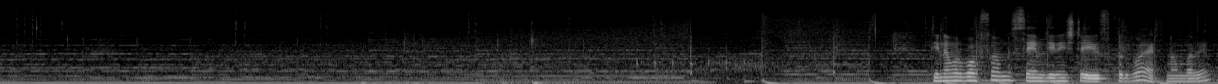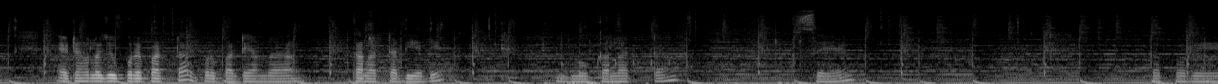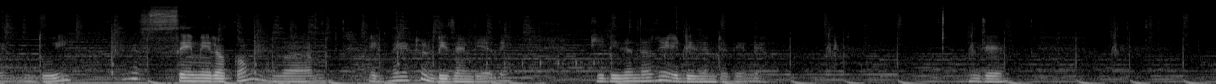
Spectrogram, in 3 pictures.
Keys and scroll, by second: 4.0 ctrl+v, 5.2 ctrl+s, 18.0 ctrl+v, 19.8 ctrl+s.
